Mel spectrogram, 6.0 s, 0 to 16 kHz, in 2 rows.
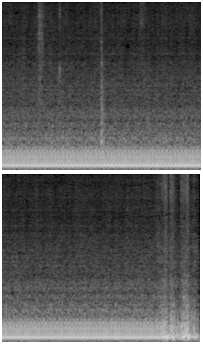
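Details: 2003 Mitsubishi Galant running with new exhaust pipe section fitted unclamped (front section possibly needing welding, gap of a couple millimetres at back section): steady, even low hum with no ticking, puffing or exhaust rattle; runs smoothly and quietly.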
